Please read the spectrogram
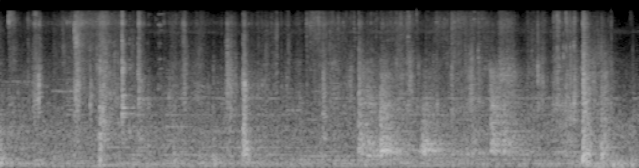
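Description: Irregular footsteps and handling knocks of someone walking on concrete with the camera in hand, with a faint pitched sound briefly near the middle.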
